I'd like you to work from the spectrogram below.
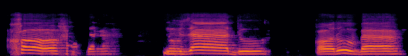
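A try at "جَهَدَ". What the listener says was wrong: Ja ya, bukan ho tapi jahada.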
